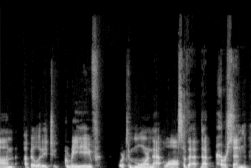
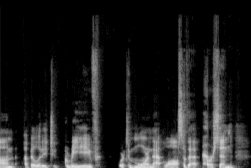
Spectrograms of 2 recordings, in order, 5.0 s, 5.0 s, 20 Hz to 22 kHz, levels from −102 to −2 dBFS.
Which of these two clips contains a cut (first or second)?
second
